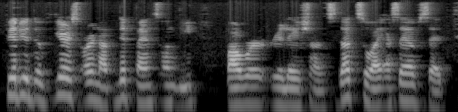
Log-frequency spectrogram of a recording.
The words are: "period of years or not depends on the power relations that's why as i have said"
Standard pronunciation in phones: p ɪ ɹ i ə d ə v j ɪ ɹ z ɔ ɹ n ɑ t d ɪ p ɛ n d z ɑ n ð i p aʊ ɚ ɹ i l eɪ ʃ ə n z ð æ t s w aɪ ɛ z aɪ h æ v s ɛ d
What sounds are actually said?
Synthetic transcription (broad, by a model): p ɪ ɹ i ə d ə v j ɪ ɹ s ɔ ɹ n ɑ t d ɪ p ɛ n d s ɑ n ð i p aʊ ɚ ɹ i l eɪ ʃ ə n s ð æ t s w aɪ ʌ s aɪ h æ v s ɛ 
